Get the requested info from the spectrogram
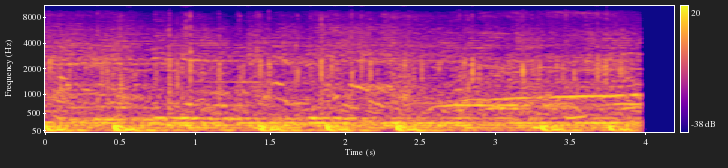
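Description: Loud music with a strong beat playing over an arena's PA system, mixed with crowd noise and a voice, in a large echoing sports hall.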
